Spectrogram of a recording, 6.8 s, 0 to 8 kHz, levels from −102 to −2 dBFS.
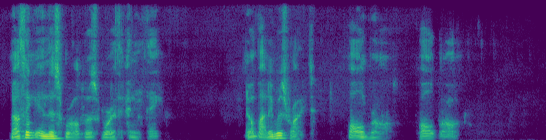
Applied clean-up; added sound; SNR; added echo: neural mask model Resemble Enhance denoiser.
